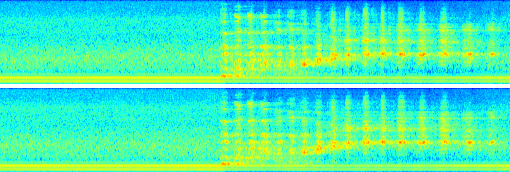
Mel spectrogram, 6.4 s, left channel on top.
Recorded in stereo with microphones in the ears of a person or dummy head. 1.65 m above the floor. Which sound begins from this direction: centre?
Laughter, at 2.8 s.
